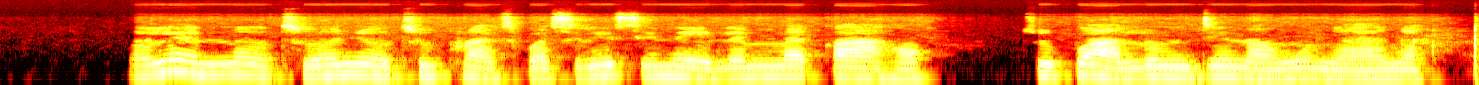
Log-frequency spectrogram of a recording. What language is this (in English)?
Igbo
